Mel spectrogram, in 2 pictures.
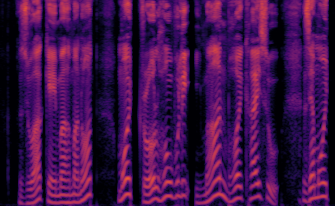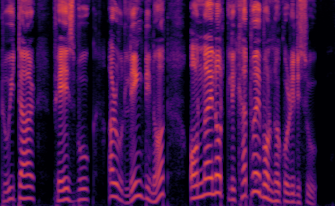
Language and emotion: Assamese, fearful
